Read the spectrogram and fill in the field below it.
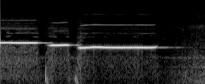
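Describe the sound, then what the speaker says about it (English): A person whistles a clear, close, sustained tone into a microphone, broken by two short gaps, with the pitch sliding slightly downward before fading out. "if I whistle into my computer"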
